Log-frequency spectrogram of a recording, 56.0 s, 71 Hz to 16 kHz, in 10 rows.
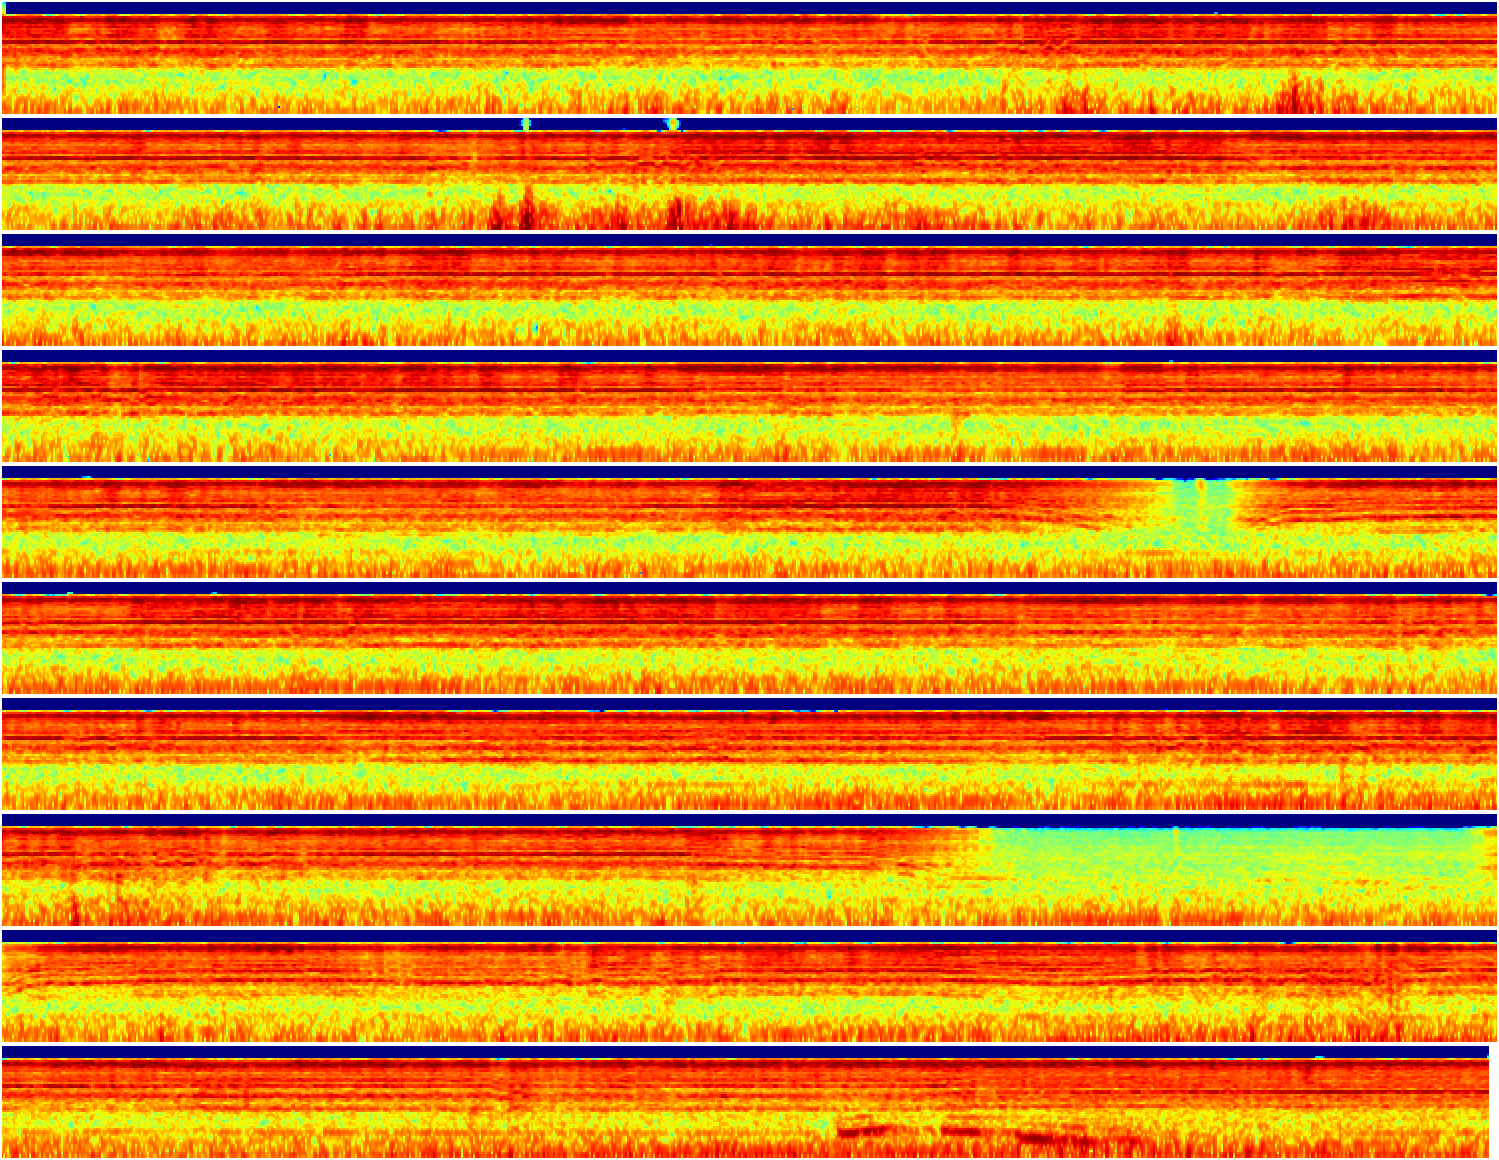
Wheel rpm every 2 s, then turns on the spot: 200, 200, 200, 200, 200, 200, 200, 200, 200, 200, 200, 200, 200, 100, 200, 200, 200, 200, 200, 200, 200, 60, 80, 180, 180, 200, 200, 230.
none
